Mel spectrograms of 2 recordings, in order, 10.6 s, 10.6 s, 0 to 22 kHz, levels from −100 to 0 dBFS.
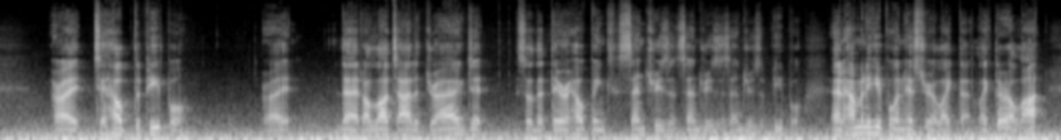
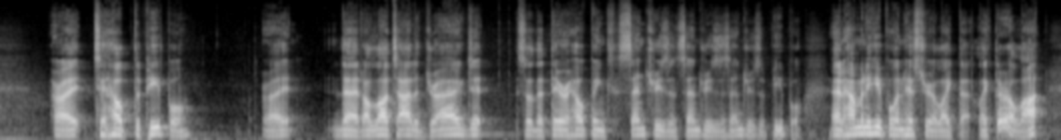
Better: second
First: low rumble; faint; throughout; 25 dB below the speech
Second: none

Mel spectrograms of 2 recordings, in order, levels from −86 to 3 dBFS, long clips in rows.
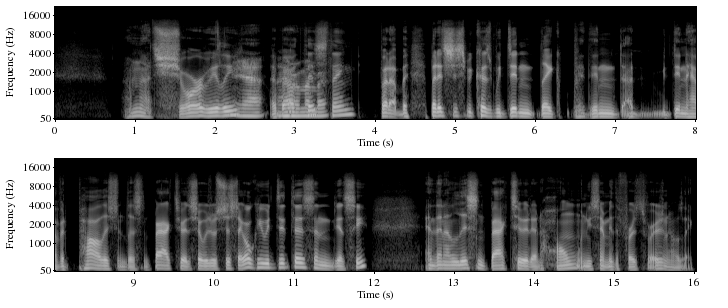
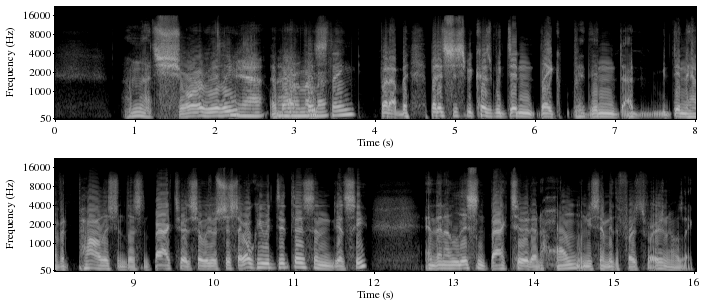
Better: first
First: none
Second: distortion; heavy; 8 dB below the speech

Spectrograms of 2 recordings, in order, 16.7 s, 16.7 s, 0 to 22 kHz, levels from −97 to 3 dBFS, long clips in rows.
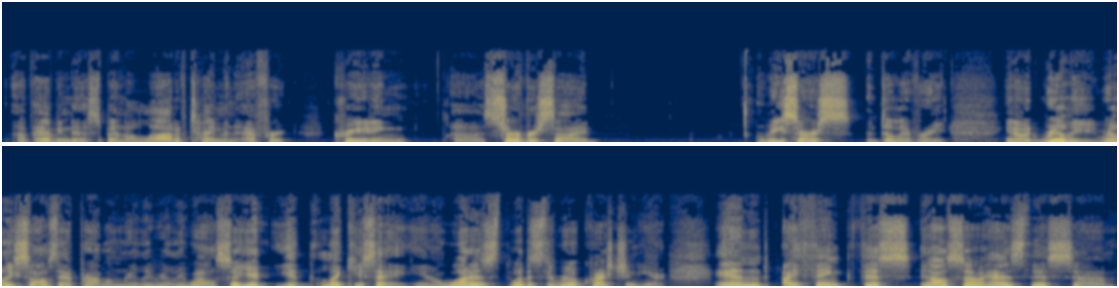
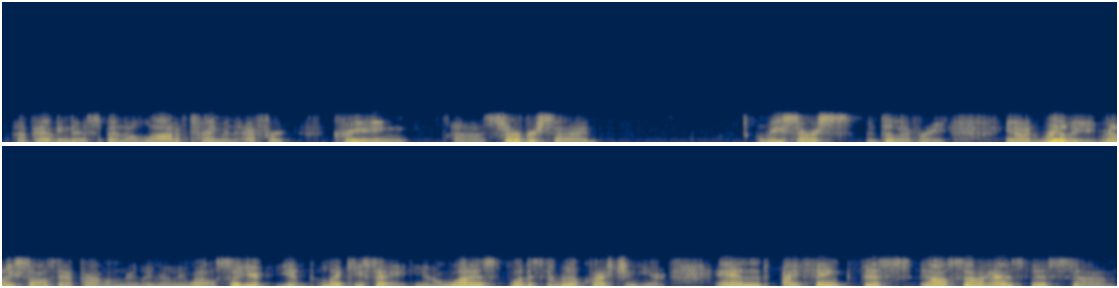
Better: first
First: none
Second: garbled, watery; badly; nothing above 4 kHz

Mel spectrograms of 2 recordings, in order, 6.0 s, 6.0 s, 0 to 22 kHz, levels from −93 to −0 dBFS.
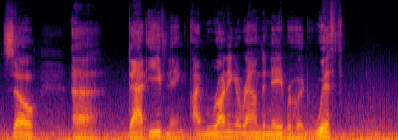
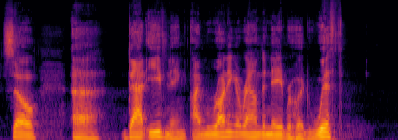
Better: second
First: wind noise on the microphone; occasional gusts; 20 dB below the speech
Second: none

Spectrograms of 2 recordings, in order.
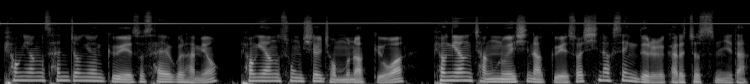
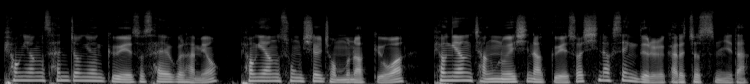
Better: second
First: high-pitched whine; loud; throughout; 7 kHz, 9 dB below the speech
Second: none

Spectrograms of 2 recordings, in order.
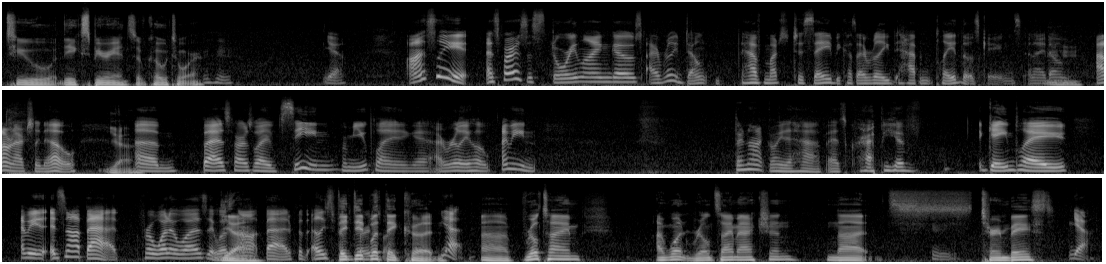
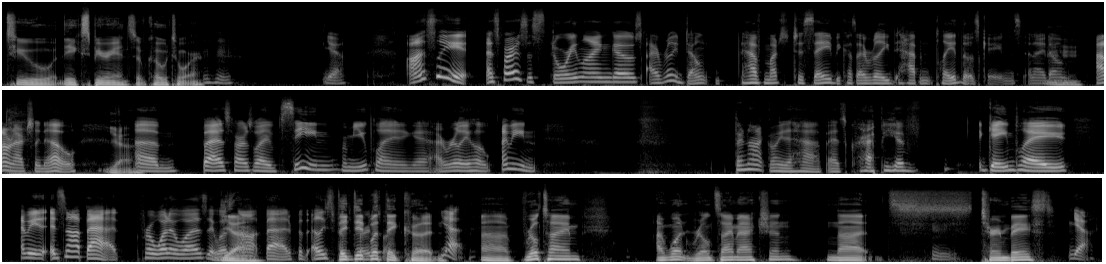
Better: second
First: hiss; faint; throughout; 25 dB below the speech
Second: none

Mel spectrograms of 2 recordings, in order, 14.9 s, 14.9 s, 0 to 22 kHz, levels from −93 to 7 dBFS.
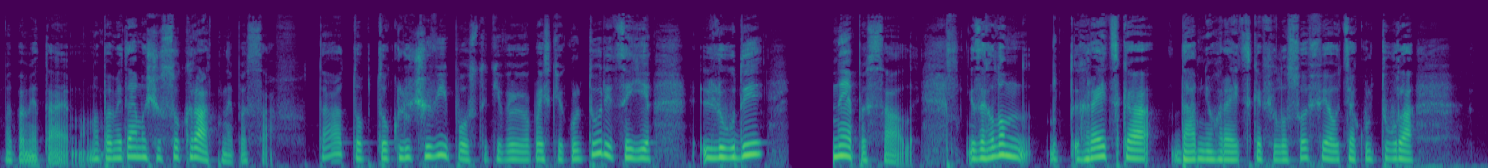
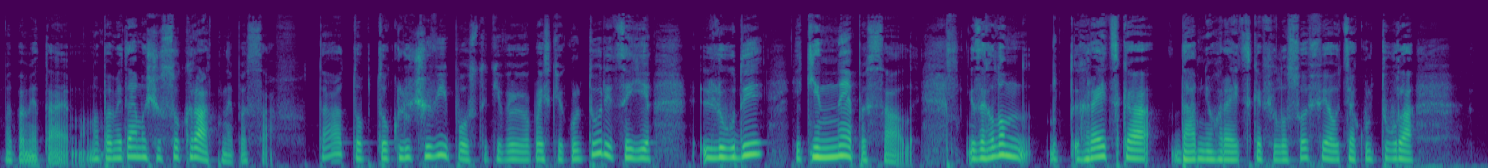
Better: second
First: audio cutting out; at 8 s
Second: none

